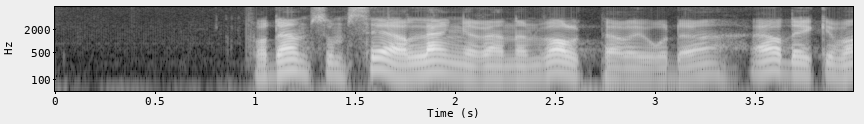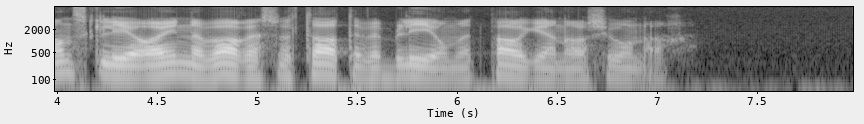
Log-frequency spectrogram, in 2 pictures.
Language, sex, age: Norwegian, male, 27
